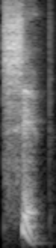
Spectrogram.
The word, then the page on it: sip: British English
